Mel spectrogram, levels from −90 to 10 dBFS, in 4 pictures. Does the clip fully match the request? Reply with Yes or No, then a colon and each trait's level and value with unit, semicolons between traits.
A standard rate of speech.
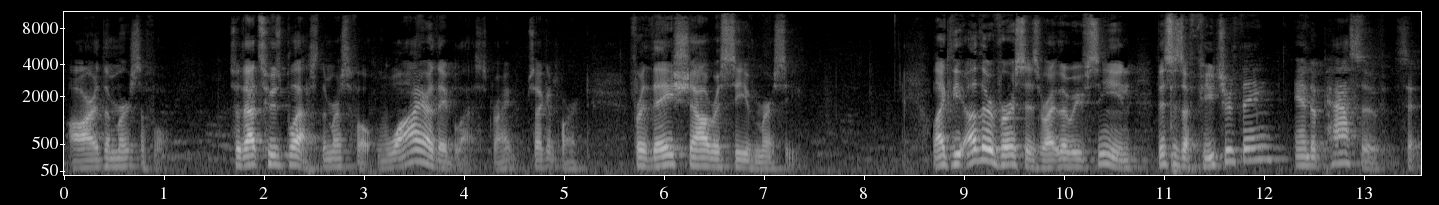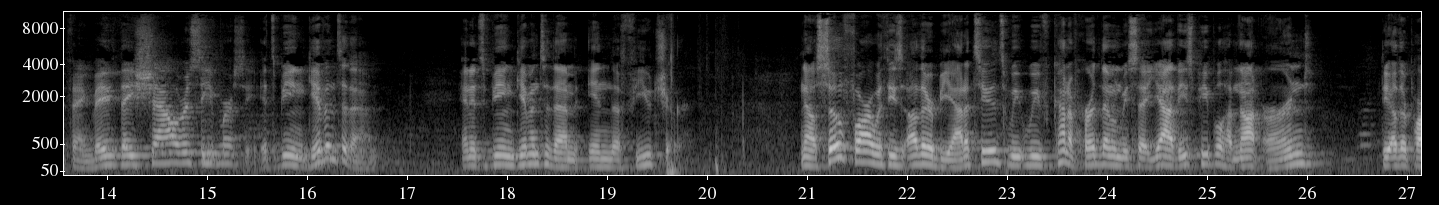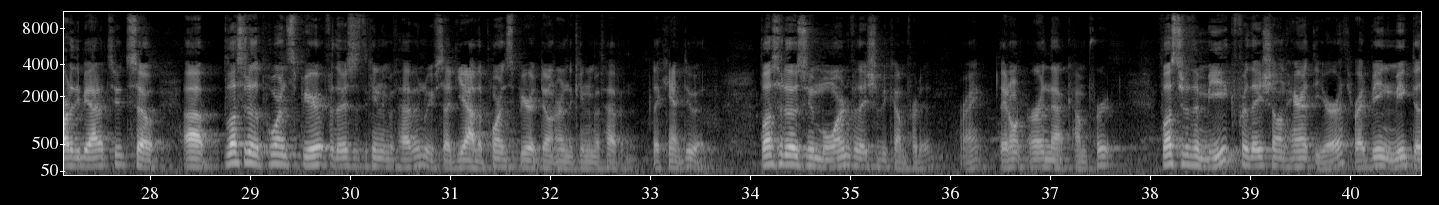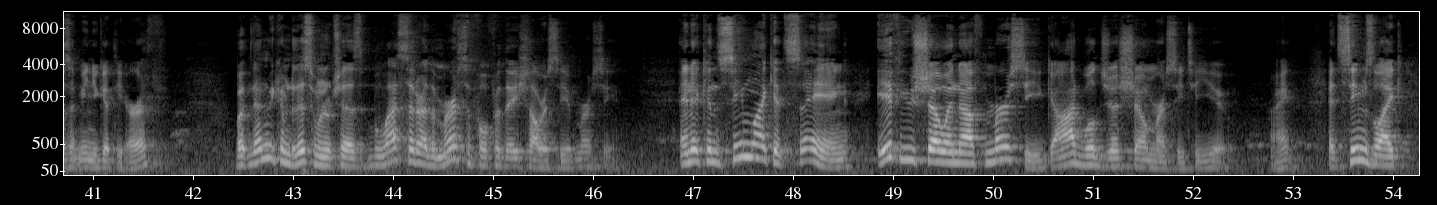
No: fast, 215 wpm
